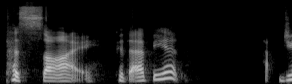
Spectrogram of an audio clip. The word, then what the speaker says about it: psi: Yes, that is Psi.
